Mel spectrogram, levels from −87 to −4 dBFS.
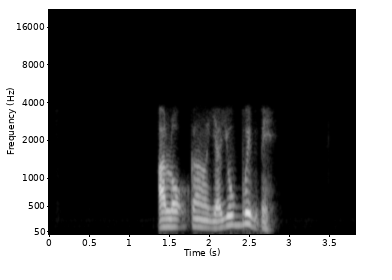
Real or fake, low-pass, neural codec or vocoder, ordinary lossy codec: fake; 3.6 kHz; codec, 16 kHz in and 24 kHz out, 0.9 kbps, LongCat-Audio-Codec, fine tuned four codebook decoder; Opus, 16 kbps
